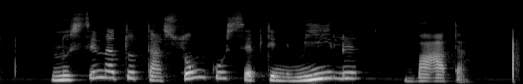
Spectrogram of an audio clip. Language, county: Lithuanian, Klaipėda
